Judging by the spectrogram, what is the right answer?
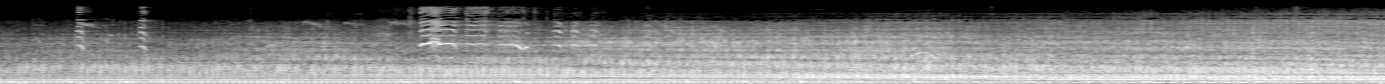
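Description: Light single-rotor helicopter flying in low: a steady rotor and engine drone that grows gradually louder as it approaches. A brief high-pitched call sounds about three seconds in.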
